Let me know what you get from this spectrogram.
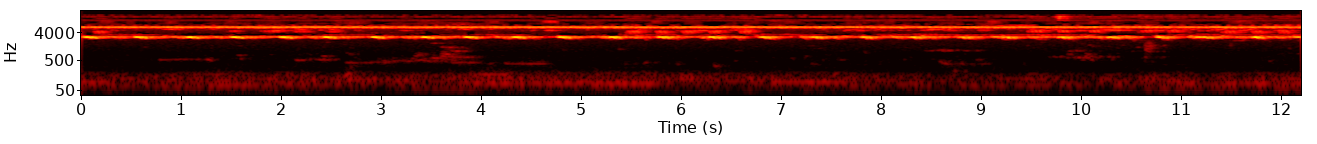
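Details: Night chorus of crickets: continuous shrill ringing chirps, pulsed roughly twice a second, over a faint low-frequency hum, with a few soft scattered background sounds.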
